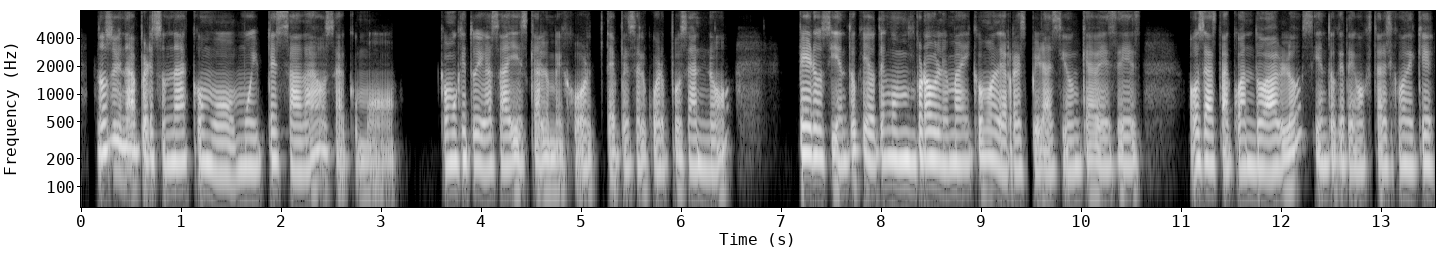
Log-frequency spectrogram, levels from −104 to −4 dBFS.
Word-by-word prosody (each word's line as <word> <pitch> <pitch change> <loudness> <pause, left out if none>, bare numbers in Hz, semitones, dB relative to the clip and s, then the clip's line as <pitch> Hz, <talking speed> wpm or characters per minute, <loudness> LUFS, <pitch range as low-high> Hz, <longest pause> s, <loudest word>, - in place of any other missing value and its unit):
no 230 - +4
soy 160 - +1
una 140 - +4
persona 185 -3 +1
como 155 -8 -1
muy 165 +1 -2
pesada, 170 -5 0
o - - -1
sea, 230 - -5
como - - -7 0.4
como 185 +1 +2
que 195 +1 -1
tú 180 -1 -3
digas: 170 0 -1
"Ay, 175 - +3
es 180 - -5
que - - -5
a - - +1
lo 100 - 0
mejor 95 -1 -2
te - - -3
pesa 170 +1 -6
el - - -3
cuerpo", 160 +3 -3
o - - -1
sea, 165 -3 -1
no. 160 -2 -3 0.6
Pero 215 -2 +5
siento 185 -7 -1
que - - -4
yo 180 - +2
tengo 200 +1 0
un 195 -1 +3
problema 185 -2 +5
ahí 180 +1 -3
como 195 - +1
de 160 -5 +1
respiración 160 +1 -3
que - - -5
a - - 0
veces, 85 +2 -3 0.5
o 185 - +4
sea, 185 -1 +5
hasta 175 - +1
cuando 165 -1 +2
hablo, 165 - +4
siento 335 - -4
que 175 - -3
tengo - - -2
que - - -19
estar - - -4
así 170 0 -5
como 175 0 -2
de 165 -1 -2
que 175 0 -3
175 Hz, 245 wpm, -23 LUFS, 160-185 Hz, 0.6 s, Pero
